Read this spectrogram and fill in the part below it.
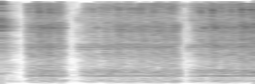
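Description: A sewing machine stitches a seam on a prototype shoe upper, running in short close bursts of rapid rattling with brief pauses between runs; no voices.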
